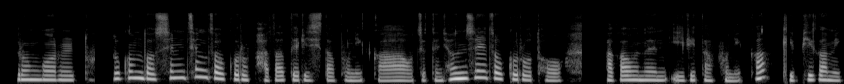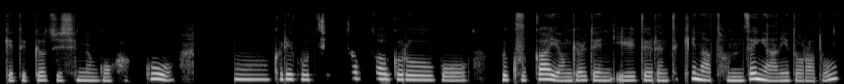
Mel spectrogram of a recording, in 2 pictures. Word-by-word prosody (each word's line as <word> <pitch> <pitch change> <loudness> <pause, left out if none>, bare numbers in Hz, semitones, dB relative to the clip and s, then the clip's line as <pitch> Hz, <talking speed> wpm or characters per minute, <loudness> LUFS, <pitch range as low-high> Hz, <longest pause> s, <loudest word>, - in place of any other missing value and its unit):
그런 215 -1 +3
거를 210 -1 0
또 - - -19 0.2
쪼끔 285 +2 +2
더 255 -2 +3
심층적으로 295 -5 +1
받아들이시다 195 0 -4
보니까 175 -1 -4
어쨌든 180 +1 -7
현실적으로 265 -5 +4
더 175 -3 -6 0.4
다가오는 200 0 +1
일이다 190 -1 -5
보니까 195 - -1
깊이감 205 0 0
있게 180 -1 -4
느껴지시는 185 0 -3
것 175 -1 -4
같고 235 -6 +1 0.6
어 230 -1 +1
그리고 235 -1 +2
직접적으로 230 - -1
뭐 185 0 -3 0.3
그 210 - +3
국가에 225 +3 +4
연결된 185 +1 -1
일들은 185 -1 -2
특히나 235 -3 +3
전쟁이 205 +6 +5
아니더라도 175 +1 -3
205 Hz, 300 characters per minute, -25 LUFS, 185-235 Hz, 0.6 s, 전쟁이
